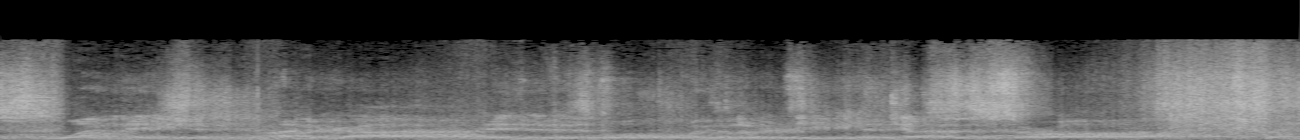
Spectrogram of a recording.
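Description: A crowd of men and women speak together in unison.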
